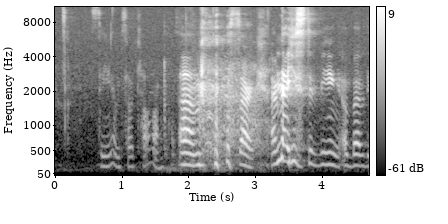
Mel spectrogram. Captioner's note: laughs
